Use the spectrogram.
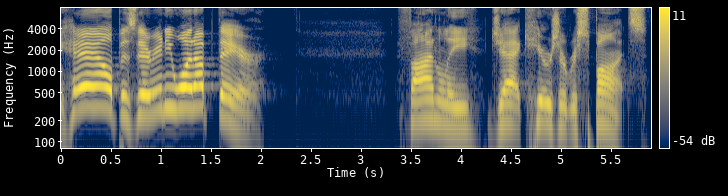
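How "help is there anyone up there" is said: acted high, loud cry for help; yelling for help. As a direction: shout up to whoever might hear. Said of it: "And he's yelling".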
